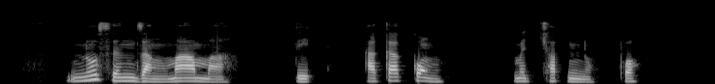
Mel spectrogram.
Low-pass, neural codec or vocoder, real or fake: 7.2 kHz; none; real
